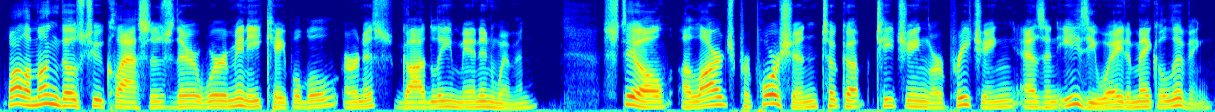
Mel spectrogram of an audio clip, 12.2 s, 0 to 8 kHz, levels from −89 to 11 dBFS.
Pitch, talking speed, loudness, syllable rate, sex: 155 Hz, 155 wpm, -18 LUFS, 4.6 syllables/s, male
